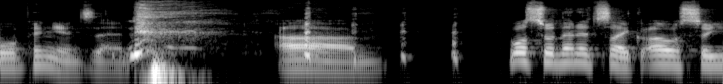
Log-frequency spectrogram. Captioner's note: laughs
